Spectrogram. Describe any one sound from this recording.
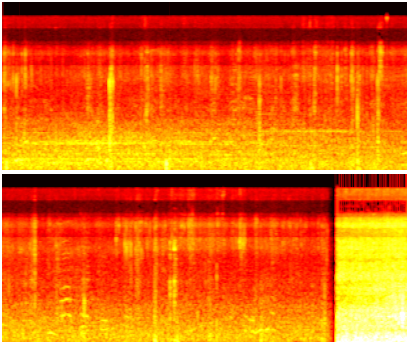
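Footsteps scuff on a rocky path.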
